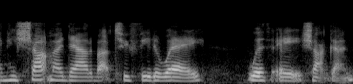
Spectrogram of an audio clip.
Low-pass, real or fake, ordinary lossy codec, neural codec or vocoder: 7.2 kHz; fake; Opus, 24 kbps; codec, 16 kHz in and 24 kHz out, 1.1 kbps, FireRedTTS-2 codec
